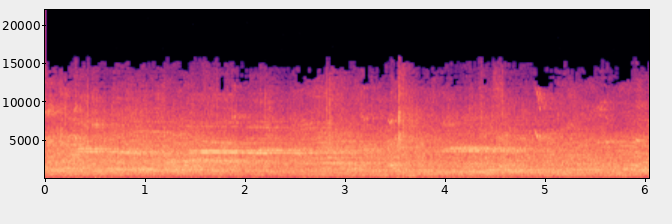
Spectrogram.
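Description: Loud, echoing din of a busy volleyball gym: many overlapping voices, with a few sharp hits of the ball.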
